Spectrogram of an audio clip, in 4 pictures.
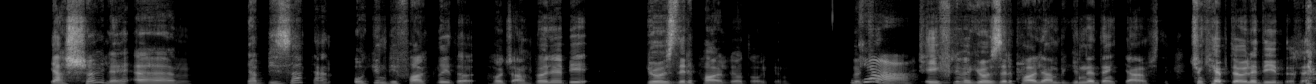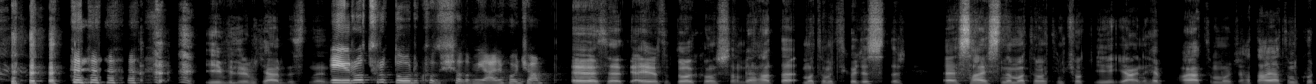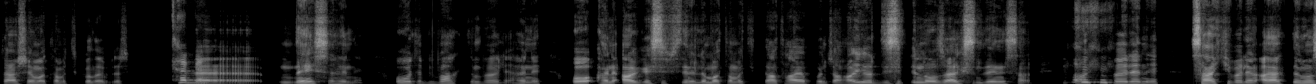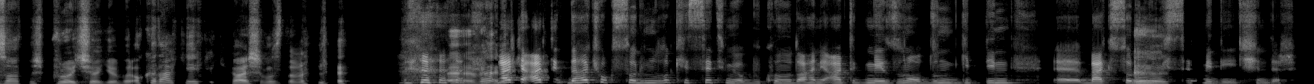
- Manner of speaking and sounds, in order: tapping; chuckle; chuckle; chuckle; laughing while speaking: "böyle"
- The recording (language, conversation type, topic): Turkish, podcast, Beklenmedik bir karşılaşmanın hayatını değiştirdiği zamanı anlatır mısın?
